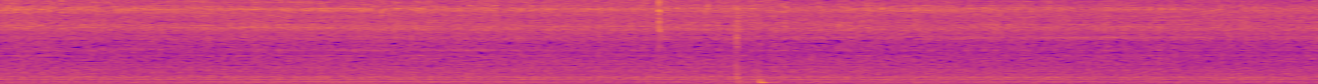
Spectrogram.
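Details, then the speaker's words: Carburettor engine that started easily but died when the throttle was released, after carburettor service and cleaning of the uncleaned rubber hose: steady low drone holding constant, no stumbling, hunting or dying; problem solved, normal idle. "Jadi selesai masalah. Tu saya kata mati enjin."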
